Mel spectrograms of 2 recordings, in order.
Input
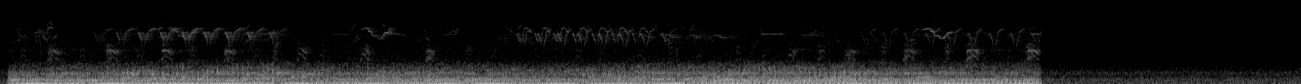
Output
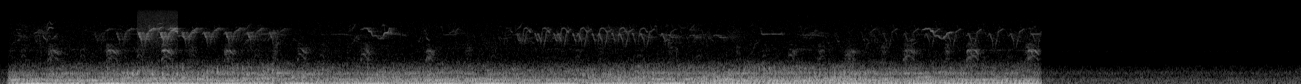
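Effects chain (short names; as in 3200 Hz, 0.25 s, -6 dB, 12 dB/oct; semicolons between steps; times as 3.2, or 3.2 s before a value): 1.37–1.78 high shelf 2200 Hz +11 dB; gain +3 dB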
